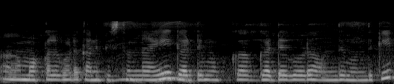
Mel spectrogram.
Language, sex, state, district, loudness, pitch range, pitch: Telugu, female, Andhra Pradesh, Visakhapatnam, -30 LUFS, 205-215 Hz, 210 Hz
